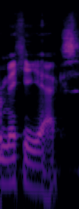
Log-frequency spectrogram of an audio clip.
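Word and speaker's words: Mikyx: I mean, well, for comparison, you know, like the MVP for the LCS was Mikix. Am I pronouncing this right at all? – Yeah, Mickey or Mickey X, yeah.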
